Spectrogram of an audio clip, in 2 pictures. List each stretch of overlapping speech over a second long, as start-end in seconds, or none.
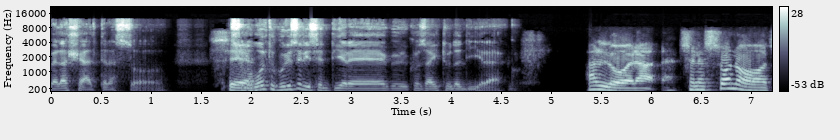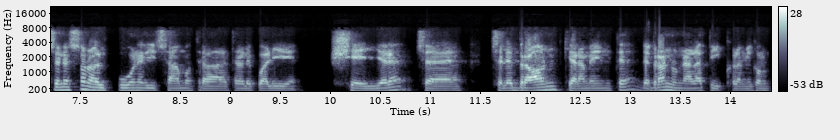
none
